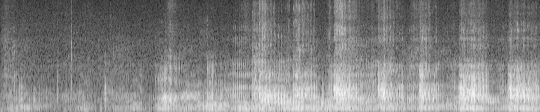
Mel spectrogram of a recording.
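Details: Mega pride of wild lions feeding on a buffalo on a road near Satara rest camp, Kruger National Park, South Africa; quiet start, then loud rough low roars and growls pulsing about once a second from three seconds on.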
